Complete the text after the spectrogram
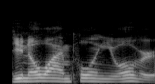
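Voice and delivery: ordinary talk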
